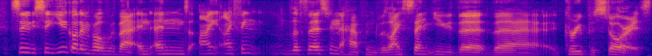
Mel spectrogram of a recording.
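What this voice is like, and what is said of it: Strong accent, unclear enunciation. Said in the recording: “I'm not very good at enunciating ... it's just my awful accent.”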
